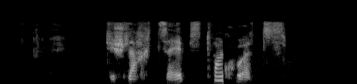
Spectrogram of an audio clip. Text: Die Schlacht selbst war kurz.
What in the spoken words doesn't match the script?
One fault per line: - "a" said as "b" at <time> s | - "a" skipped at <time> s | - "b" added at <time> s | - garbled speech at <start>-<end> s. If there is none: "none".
none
